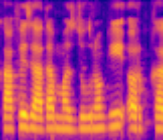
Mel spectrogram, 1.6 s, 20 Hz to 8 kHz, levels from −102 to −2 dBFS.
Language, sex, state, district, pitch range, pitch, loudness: Hindi, female, Uttarakhand, Uttarkashi, 195-205 Hz, 195 Hz, -16 LUFS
